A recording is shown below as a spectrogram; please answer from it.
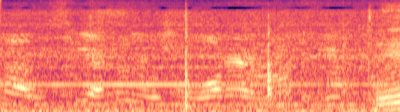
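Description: Jet airliner cabin noise during the landing rollout on the runway: a steady low rumble from the engines and the wheels, with a steady whining tone above it and faint voices in the cabin.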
